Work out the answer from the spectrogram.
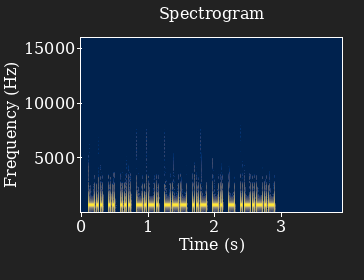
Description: Morse code, heard as a keyed tone, about 40 wpm, 700 Hz. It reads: DISCOUNT.
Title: Sentences from Top 1200 Words 40wpm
